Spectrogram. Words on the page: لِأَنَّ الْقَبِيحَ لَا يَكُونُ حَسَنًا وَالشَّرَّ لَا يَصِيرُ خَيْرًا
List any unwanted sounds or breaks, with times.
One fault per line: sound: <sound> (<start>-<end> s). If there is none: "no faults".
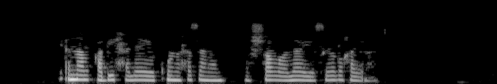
no faults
